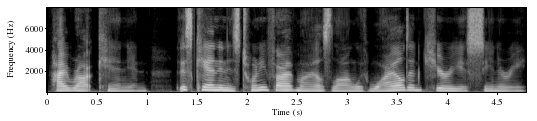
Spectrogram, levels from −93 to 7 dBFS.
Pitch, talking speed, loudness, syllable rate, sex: 190 Hz, 175 wpm, -20 LUFS, 5.0 syllables/s, female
